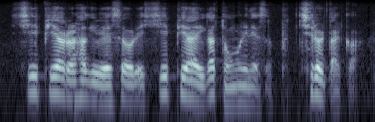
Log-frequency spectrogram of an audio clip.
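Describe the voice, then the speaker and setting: A man's fairly high voice with a bright, sharp tone, recorded dry and close with no echo. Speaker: stock investing YouTuber. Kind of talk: casual explainer monologue. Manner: animated, conversational.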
